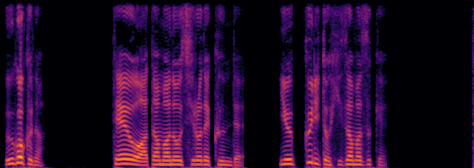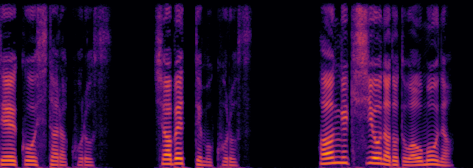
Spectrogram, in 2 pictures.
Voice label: female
